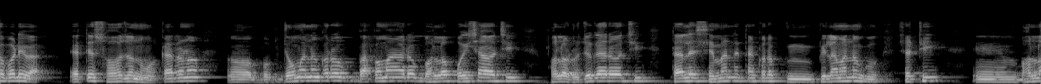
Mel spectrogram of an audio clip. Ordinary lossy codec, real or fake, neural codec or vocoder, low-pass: none; real; none; none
